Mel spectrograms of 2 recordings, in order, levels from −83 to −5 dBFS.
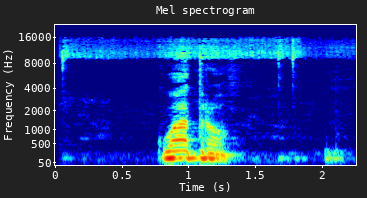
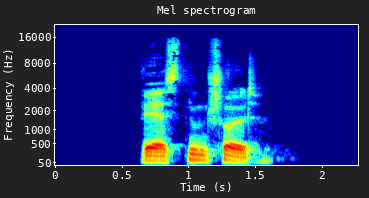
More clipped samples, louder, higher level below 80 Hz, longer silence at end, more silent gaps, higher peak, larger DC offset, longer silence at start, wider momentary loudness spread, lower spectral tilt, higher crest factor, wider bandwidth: neither; second, -24 LUFS vs -20 LUFS; about the same, -60 dBFS vs -56 dBFS; second, 0.1 s vs 0.65 s; neither; second, -8 dBFS vs -4 dBFS; neither; second, 0.05 s vs 0.65 s; first, 23 LU vs 8 LU; first, -6.5 dB/octave vs -5 dB/octave; about the same, 20 dB vs 18 dB; about the same, 16.5 kHz vs 16 kHz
